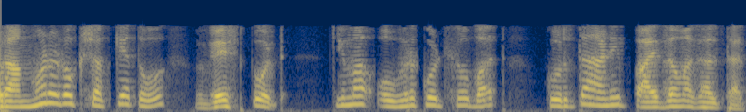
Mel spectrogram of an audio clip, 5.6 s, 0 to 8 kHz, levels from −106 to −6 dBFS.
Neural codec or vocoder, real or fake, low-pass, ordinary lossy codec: codec, 16 kHz, 0.8 kbps, ZipCodec; fake; 7.2 kHz; AAC, 16 kbps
